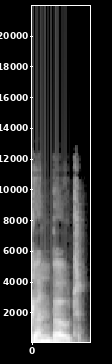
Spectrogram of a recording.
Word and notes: gunboat: American English

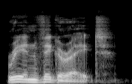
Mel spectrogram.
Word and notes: reinvigorate: British English

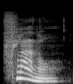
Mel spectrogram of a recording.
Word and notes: flannel: British English

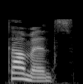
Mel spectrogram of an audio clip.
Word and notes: comments: British English

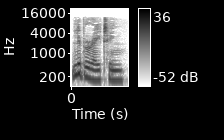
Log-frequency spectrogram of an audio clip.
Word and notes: liberating: British English

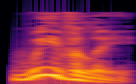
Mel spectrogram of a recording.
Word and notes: weevilly: British English

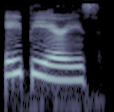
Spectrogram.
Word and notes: apiaries: British English

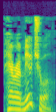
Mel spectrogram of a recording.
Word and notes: parimutuel: British English

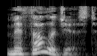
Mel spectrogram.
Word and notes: mythologist: British English

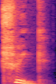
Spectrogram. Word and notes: trig: British English

